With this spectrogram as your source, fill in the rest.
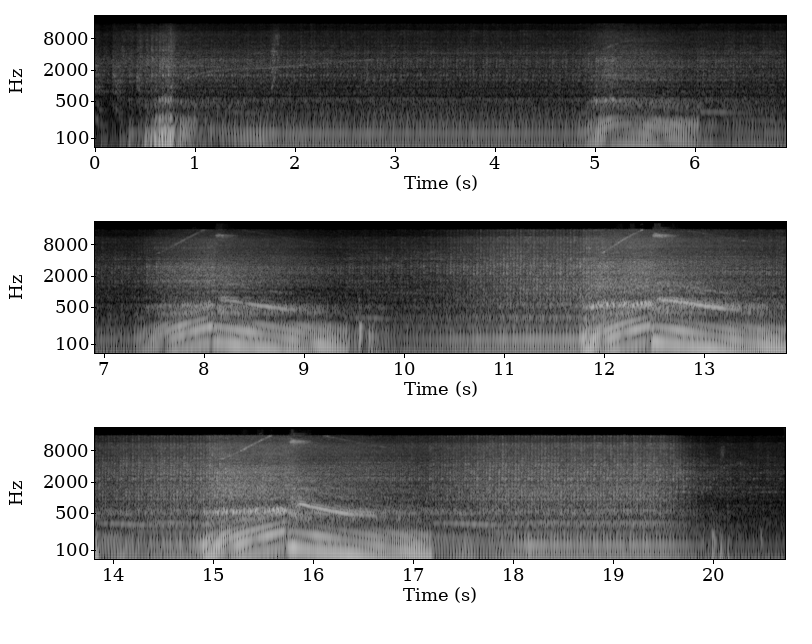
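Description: A diesel VW Beetle with a Power Stroke diesel and turbo revs up close, three strong throttle blips rising and falling over a steady mellow idle, with a smaller rev at the start.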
